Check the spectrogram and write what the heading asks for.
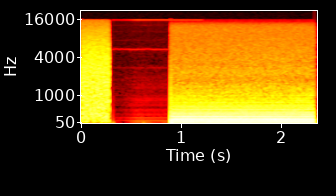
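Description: A brief burst of hiss, a short silence, then from about a second in a steady low electrical hum with a buzzy stack of overtones.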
